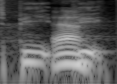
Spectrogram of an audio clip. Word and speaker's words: skyr: Det hedder faktisk rigtig skirte. – Man skal udtale det skirte. – Christian Bitz siger skirte. – Og når Bitzen siger det, så gør vi det også. Ja, det er jo præcis det, de siger på Island. – Præcis.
